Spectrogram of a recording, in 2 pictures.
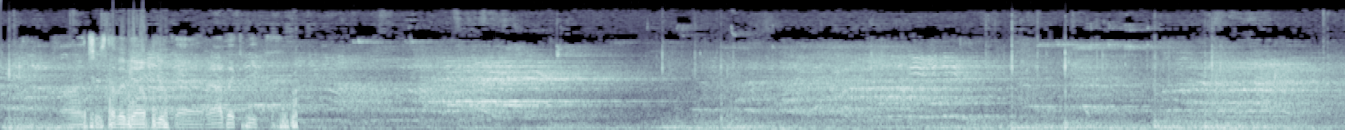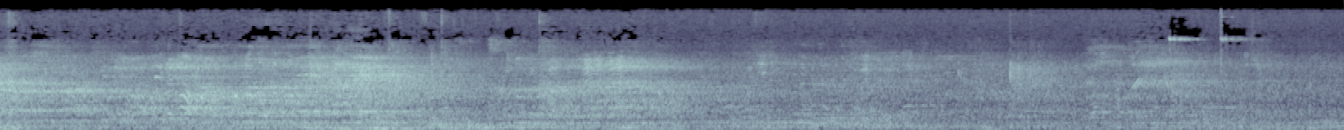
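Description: Shoes squeak on a hard indoor court.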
